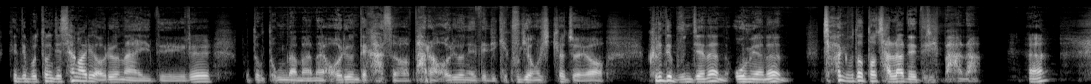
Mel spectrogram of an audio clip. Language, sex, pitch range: Korean, male, 110-150 Hz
